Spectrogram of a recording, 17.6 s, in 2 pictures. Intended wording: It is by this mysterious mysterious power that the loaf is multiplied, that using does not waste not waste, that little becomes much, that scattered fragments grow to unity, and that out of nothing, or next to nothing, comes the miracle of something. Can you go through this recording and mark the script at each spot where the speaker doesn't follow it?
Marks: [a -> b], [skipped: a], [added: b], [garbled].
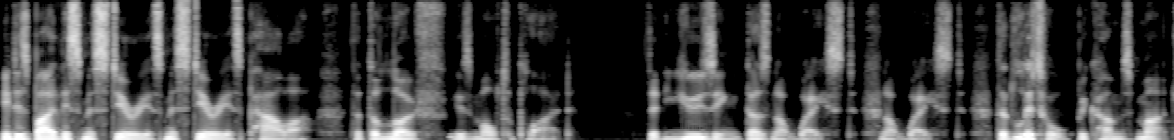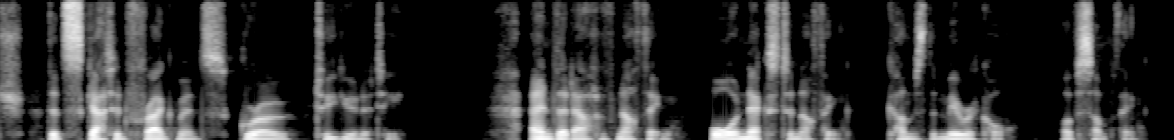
It is by this mysterious mysterious power that the loaf is multiplied, that using does not waste not waste, that little becomes much, that scattered fragments grow to unity, and that out of nothing, or next to nothing, comes the miracle of something.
